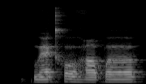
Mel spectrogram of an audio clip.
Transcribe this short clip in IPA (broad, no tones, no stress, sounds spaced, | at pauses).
kʷ æ kʰ ɔ ɦ ɑ p ʌ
